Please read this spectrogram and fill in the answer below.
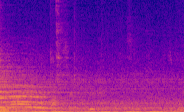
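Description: A live pit band cuts off at the end of a song as a held sung note bends down and fades in the first half-second. A short, quieter lull follows.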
